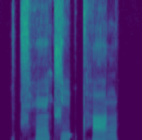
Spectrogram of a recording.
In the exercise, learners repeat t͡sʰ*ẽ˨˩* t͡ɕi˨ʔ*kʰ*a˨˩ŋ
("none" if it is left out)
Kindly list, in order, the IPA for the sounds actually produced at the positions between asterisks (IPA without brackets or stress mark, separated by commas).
ẽ˨˩, t̪ʰ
